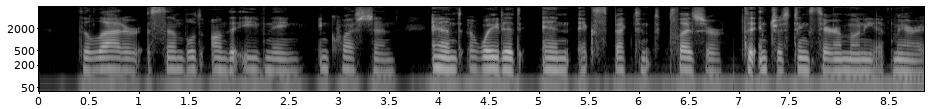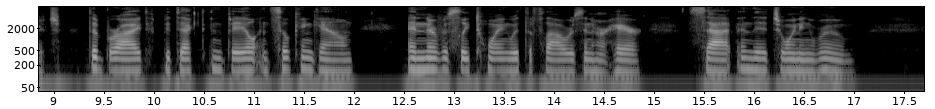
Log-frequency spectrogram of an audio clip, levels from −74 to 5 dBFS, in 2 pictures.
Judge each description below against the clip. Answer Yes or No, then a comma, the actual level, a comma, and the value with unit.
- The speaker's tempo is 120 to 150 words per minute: Yes, average, 145 wpm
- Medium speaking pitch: Yes, medium, 150 Hz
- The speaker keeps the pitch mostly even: Yes, narrow, 1.7 semitones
